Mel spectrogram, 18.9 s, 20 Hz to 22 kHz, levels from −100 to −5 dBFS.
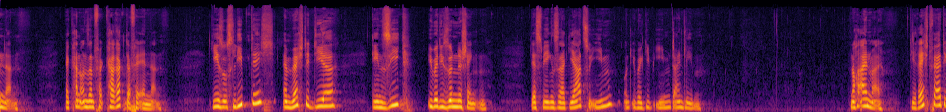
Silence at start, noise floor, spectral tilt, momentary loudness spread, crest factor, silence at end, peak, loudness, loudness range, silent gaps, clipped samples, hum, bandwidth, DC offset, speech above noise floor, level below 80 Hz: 0 s; -67 dBFS; -6 dB/octave; 14 LU; 18 dB; 0 s; -6 dBFS; -23 LUFS; 9 LU; none; under 0.1%; none; 18 kHz; under 0.1%; 45 dB; -60 dBFS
